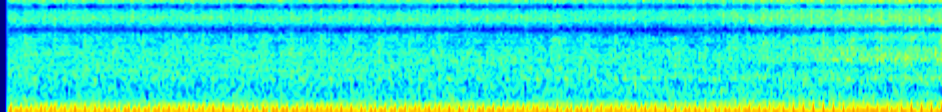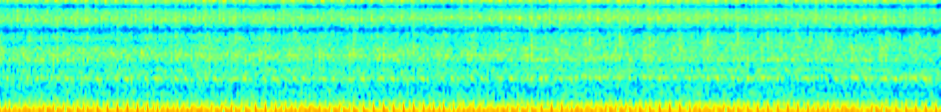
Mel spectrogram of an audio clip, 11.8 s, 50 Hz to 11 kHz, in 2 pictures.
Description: The 991.2 engine makes a ticking sound when it is not completely warmed up.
